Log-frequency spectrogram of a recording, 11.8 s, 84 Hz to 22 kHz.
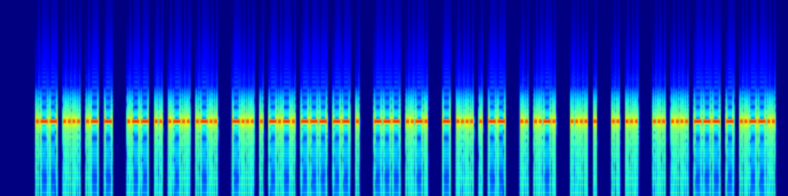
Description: Morse code, heard as a keyed tone, about 34 wpm, 700 Hz. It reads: WHAT WILL BECOME OF THEM IF HE IS SHOT?
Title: Sentences from Top 1100 Words 35wpm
